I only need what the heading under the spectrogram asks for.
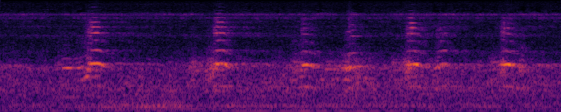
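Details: A flock of geese at sunrise above a South Georgia lake, flying and circling back. Scattered honks, about five in four seconds, fairly quiet against a steady low-pitched background drone.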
